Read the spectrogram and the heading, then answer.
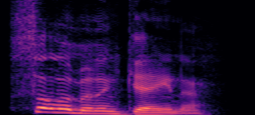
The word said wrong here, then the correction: Gaynor: Solomon and Gaynor.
